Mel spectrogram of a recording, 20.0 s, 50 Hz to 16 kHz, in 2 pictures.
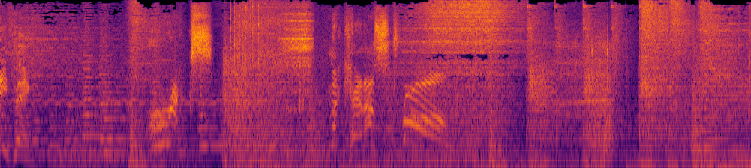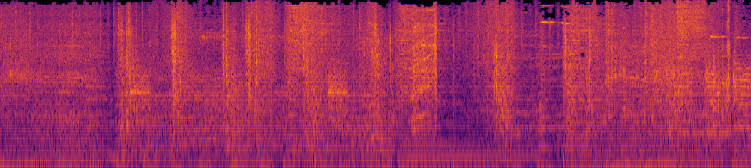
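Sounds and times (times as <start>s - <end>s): mechanical clanks: 11.5s - 20.0s
cartoon music: 14.9s - 16.0s.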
